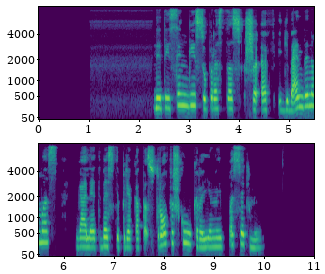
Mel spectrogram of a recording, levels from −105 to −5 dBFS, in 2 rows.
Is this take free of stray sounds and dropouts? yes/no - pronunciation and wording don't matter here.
yes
